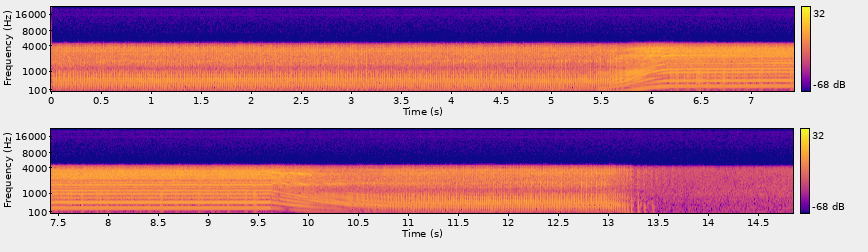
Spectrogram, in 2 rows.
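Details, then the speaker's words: Stihl MS200T chainsaw with modified engine and 25-inch bar, at no-load high idle: uneven, burbling blubber and four-stroke miss, running rich. "we can still hear it blubbering at high idle we picked up a few more rpms"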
